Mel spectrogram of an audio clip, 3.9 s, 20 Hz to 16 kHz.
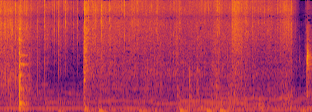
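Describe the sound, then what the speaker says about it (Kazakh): A zucchini pancake fries over medium heat in a pan, giving a steady, soft sizzle with a few faint clicks and taps, close and quiet, and no one talks. "Блиннің әр жағын шамамен орташа отта 2-3 минут пісіреміз."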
